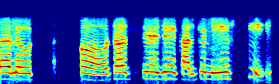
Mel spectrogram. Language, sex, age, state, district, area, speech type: Bengali, female, 30-45, West Bengal, Uttar Dinajpur, rural, conversation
